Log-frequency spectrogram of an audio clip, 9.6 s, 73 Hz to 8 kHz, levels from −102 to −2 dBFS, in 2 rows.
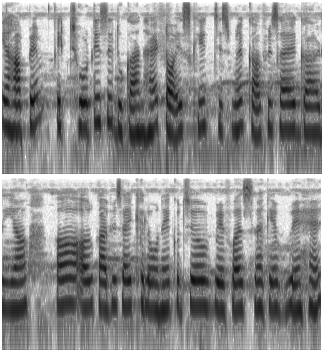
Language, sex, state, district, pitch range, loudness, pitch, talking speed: Hindi, female, Haryana, Charkhi Dadri, 230-255 Hz, -18 LUFS, 245 Hz, 150 wpm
